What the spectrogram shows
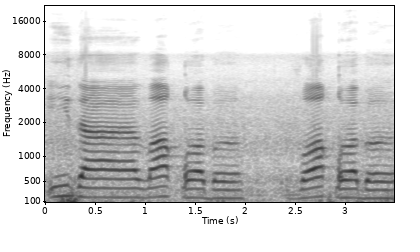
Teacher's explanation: الف مدہ ہے، اس کو بھی ہم کھینچیں گے، اذا وقب، کاف کو بھی پر پڑھیں گے اور با کے اوپر ہم قلقلہ کریں گے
